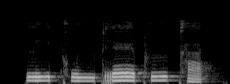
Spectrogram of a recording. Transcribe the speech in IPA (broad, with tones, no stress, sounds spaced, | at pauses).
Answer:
l iː˦˥ t̚ kʰ w iː˧ p r ɛː˥˩ pʰ ɯː˥˩ kʰ a˨˩ k̚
